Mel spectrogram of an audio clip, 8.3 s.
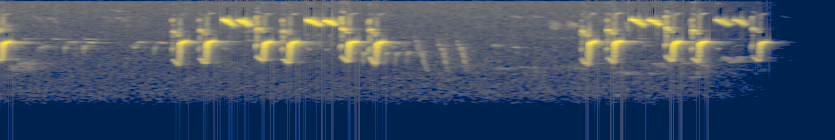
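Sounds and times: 
great tit Parus major giving quick high clipped notes: 0.0s - 7.8s.

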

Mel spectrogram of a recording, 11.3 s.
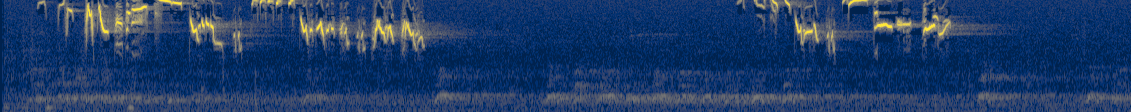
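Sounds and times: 
European robin singing: 0.3s - 5.1s, 6.2s - 10.2s.

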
